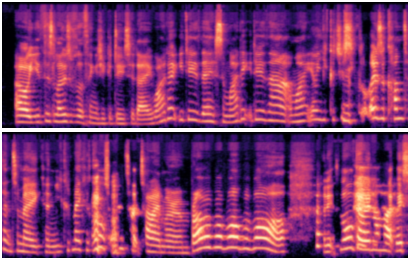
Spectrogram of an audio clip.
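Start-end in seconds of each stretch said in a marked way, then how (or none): 0.2-9.3 nice-sounding, sweet, coaxing, persuasive voice. Retelling the inner voice tempting away from the tax return: inner voice sounding nice. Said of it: "it can sound really nice".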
